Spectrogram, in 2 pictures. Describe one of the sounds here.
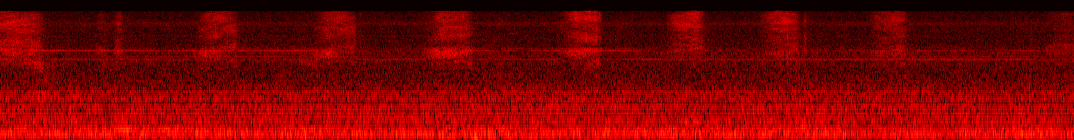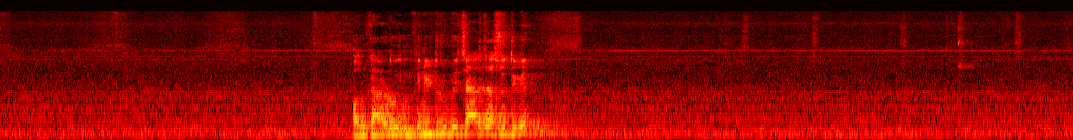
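A marker squeaks across a whiteboard in short strokes.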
